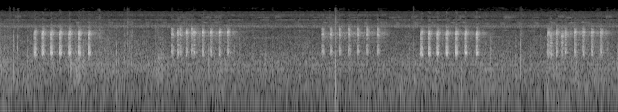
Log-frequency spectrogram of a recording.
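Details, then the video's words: On a night walk in Imbak Canyon, Borneo, a frog gives bursts of rapid clicking pulses, each series under a second, repeating every couple of seconds. "Frogs calling in Imbak Canyon, Borneo"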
